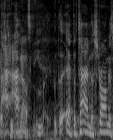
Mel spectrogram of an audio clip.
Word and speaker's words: Pudzianowski: Pudzianowski. They call him Pudzianowski.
